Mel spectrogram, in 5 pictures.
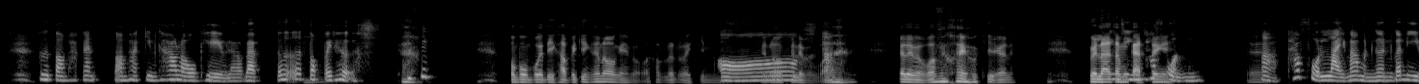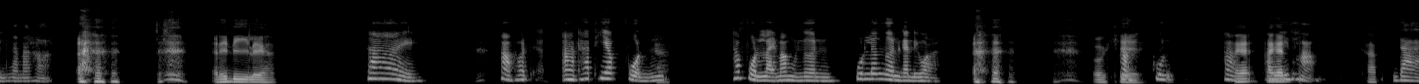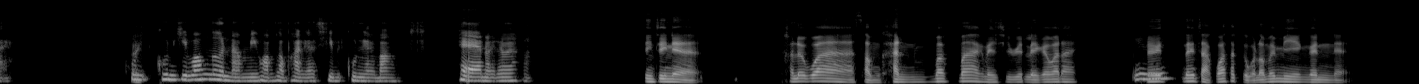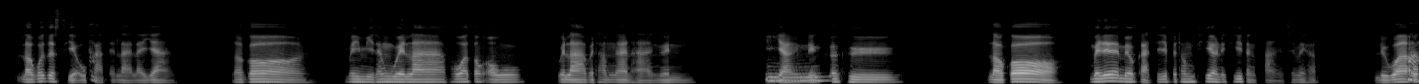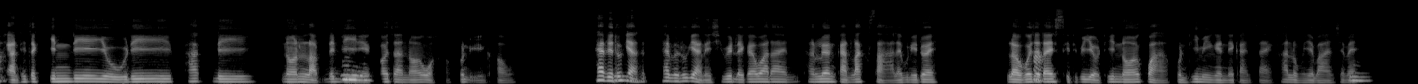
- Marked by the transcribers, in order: chuckle; chuckle; laughing while speaking: "ไม่ค่อยโอเคเท่าไร"; chuckle; chuckle; other background noise; chuckle
- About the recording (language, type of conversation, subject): Thai, unstructured, เงินมีความสำคัญกับชีวิตคุณอย่างไรบ้าง?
